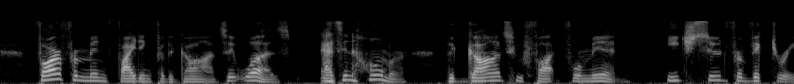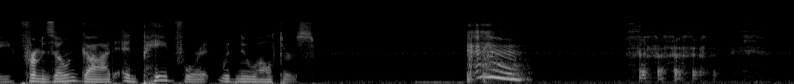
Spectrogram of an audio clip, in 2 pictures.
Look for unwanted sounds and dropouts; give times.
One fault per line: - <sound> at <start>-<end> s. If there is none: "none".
- throat clearing at 12.1-13.3 s
- laugh at 14.2-15.7 s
